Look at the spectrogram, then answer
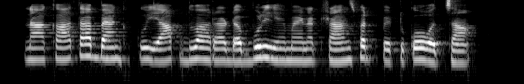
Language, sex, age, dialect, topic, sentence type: Telugu, female, 60-100, Central/Coastal, banking, question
